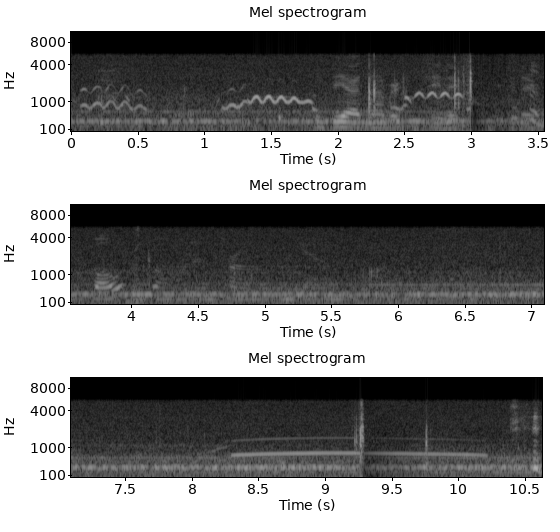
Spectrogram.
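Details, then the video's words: Common loon on Squaw Lake, Wisconsin: short quavering tremolo phrases early on, then a long, level, drawn-out wail near the end, over steady low engine-like hum and faint human voices. "loon call on the water"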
